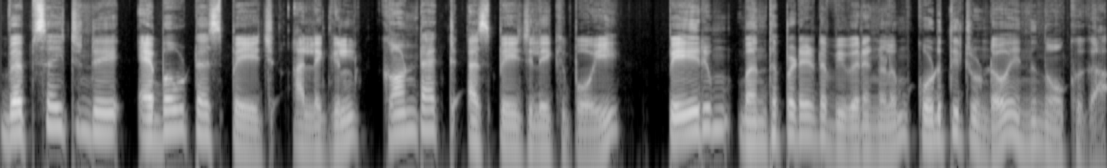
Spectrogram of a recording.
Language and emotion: Malayalam, neutral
